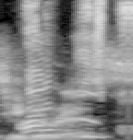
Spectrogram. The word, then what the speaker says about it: Tigres: and they don't mind her saying Tigres yeah almost like Tigger off of Winnie the Pooh that was the enunciated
